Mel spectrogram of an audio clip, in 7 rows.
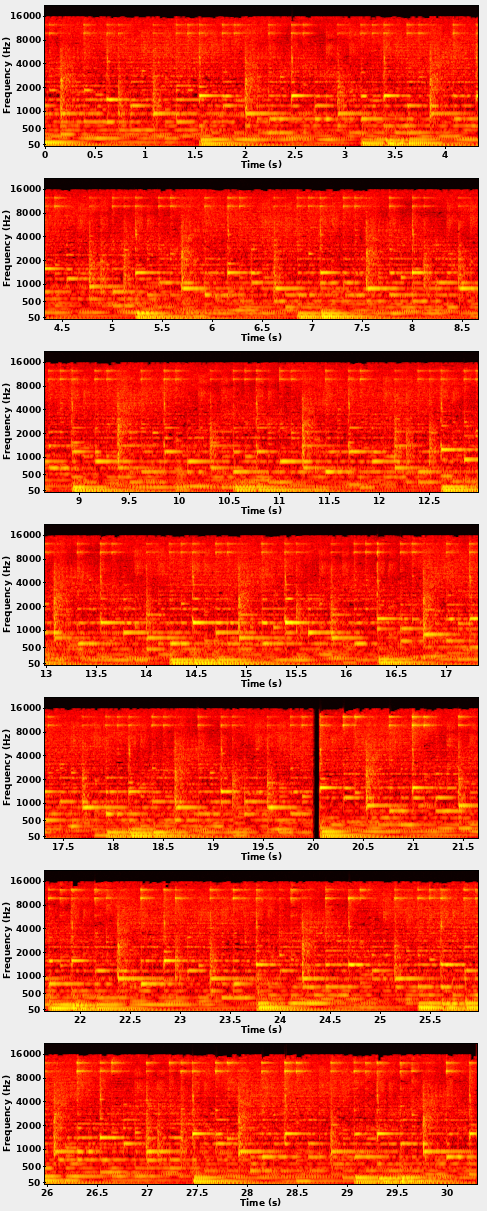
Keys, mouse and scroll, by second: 0.3 ctrl+r, 1.1 click, 1.5 s, 2.7 Tab, 2.8 middle click, 3.4 click, 3.6 ctrl+z, 4.0 s, 5.2 click, 5.3 Tab, 5.7-7.8 middle drag, 8.1 Tab, 9.0-10.3 middle drag, 10.3 3, 10.5 click, 11.2 s, 12.5 click, 12.6 Tab, 13.0 middle click, 13.8 ctrl+3, 14.0 Tab, 14.2 middle click, 14.9 ctrl+r, 15.3 click, 16.7 Tab, 17.0 middle click, 17.8 middle click, 18.1 Tab, 18.7 ctrl+r, 19.1 click, 20.0 Tab, 20.2 click, 20.4 Tab, 20.6 click, 21.9 3, 22.1 click, 22.7 i, 23.0 click, 23.1 Tab, 23.4 middle click, 23.7 Tab, 23.9 middle click, 24.6 ctrl+r, 24.8 click, 27.5 click, 27.6 Tab, 27.8-29.0 middle drag, 29.0 Tab, 29.6 ctrl+r.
